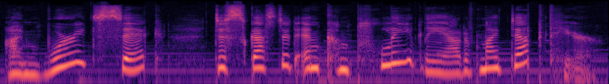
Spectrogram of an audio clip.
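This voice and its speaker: Story role: worried middle-aged mom woman performing, emotional and anxious, lifted pitch, music underneath. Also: sing-song, a little slow. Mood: shocked, worried. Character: worried, resentful middle-aged mother Elle.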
